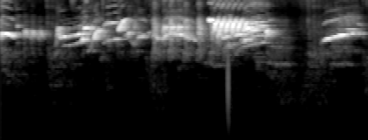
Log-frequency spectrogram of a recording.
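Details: Several European goldfinches kept for breeding, growing more active: a continuous run of fast liquid twitters and slurred chirps, with a dry buzzy burst near the middle and a short gap before a final phrase.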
